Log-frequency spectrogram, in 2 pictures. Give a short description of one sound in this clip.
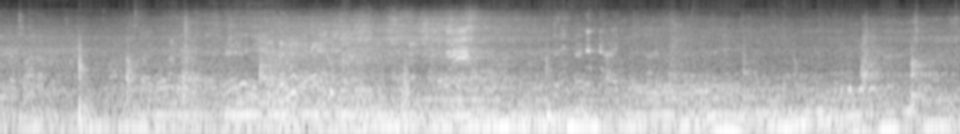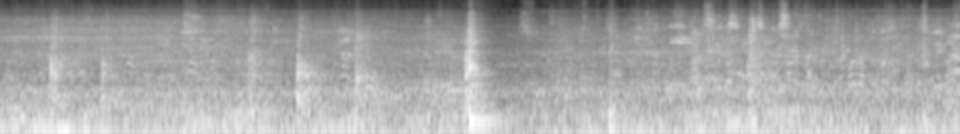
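Padel rackets strike a ball with sharp pops.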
